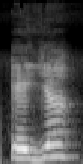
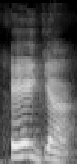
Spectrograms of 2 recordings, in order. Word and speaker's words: ella: Ella, existem duas pronúncias e as duas são aceitas pela gramática normativa. Ella ou ella. Depende do país. Geralmente os países da América Central falam ella. No México se utiliza muito ella ou ella.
